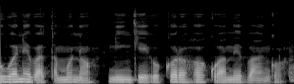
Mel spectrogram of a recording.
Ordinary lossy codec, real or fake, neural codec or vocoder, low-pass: none; fake; vocoder, 44.1 kHz, 128 mel bands every 256 samples, BigVGAN v2; 14.4 kHz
